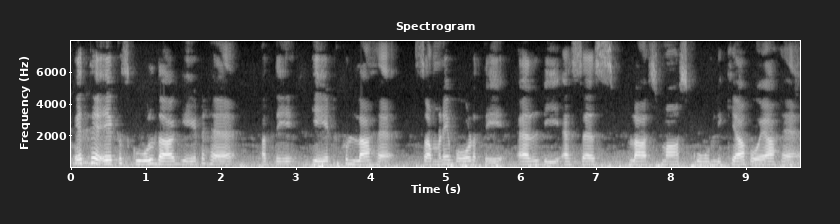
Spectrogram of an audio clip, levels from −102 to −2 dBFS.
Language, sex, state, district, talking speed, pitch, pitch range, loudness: Punjabi, female, Punjab, Pathankot, 115 wpm, 205 Hz, 195-225 Hz, -16 LUFS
